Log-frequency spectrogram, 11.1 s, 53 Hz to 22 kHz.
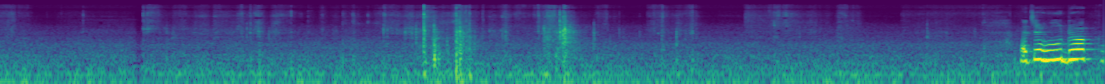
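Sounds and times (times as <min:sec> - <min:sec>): paper page turning: 0:01.4 - 0:08.7.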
